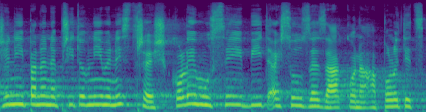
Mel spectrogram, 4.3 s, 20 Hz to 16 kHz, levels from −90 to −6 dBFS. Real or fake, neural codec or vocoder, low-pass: real; none; 14.4 kHz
